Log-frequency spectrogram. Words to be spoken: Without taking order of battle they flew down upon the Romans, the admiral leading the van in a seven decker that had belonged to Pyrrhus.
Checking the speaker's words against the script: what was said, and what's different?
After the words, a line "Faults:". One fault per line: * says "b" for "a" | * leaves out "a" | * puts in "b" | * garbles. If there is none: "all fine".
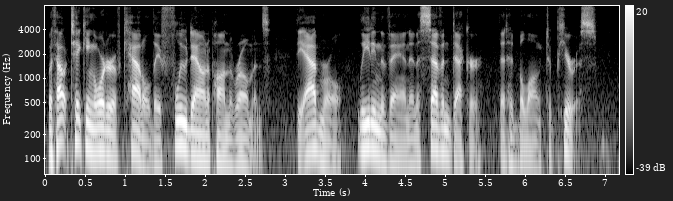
Without taking order of cattle they flew down upon the Romans, the admiral leading the van in a seven decker that had belonged to Pyrrhus.
Faults:
* says "cattle" for "battle"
